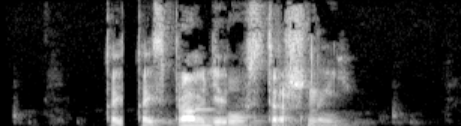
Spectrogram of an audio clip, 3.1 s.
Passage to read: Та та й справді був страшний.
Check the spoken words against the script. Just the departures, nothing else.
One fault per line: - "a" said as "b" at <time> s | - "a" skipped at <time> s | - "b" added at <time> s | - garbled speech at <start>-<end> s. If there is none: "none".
none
